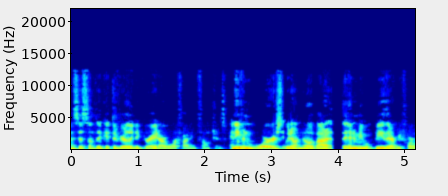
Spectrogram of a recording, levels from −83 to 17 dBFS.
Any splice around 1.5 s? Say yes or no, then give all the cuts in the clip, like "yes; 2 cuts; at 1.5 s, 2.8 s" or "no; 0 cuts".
no; 1 cut; at 3.1 s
